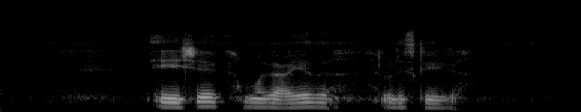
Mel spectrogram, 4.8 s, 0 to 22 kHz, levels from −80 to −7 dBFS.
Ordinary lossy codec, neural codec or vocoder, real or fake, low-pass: none; none; real; none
